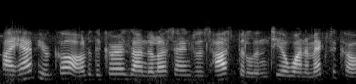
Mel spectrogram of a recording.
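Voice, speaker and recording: An actress playing a brisk, clipped telephone operator in a 1950s radio drama. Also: female voice, mid-range voice, muffled recording, lightly acted. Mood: businesslike.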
